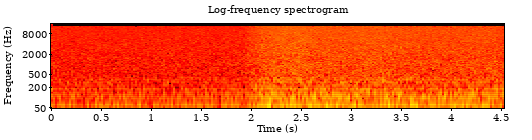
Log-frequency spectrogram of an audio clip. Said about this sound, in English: Let's move onto the spectrum, into the brown noise spectrum.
